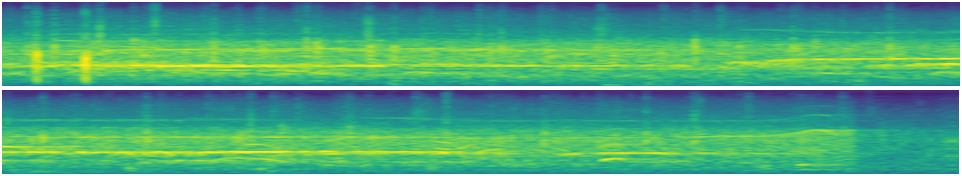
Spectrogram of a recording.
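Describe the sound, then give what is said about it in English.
An audience applauds to welcome guests with dense, sustained clapping that holds at an even level for about nine seconds, then cuts off abruptly near the end. “Would you guys please welcome our guests, Bill Edgar and Ruth Naomi Floyd?”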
